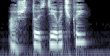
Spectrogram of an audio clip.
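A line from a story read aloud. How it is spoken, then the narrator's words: Quiet question. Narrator (Russian): тихо спросил император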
